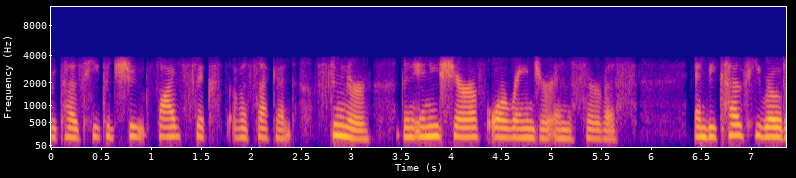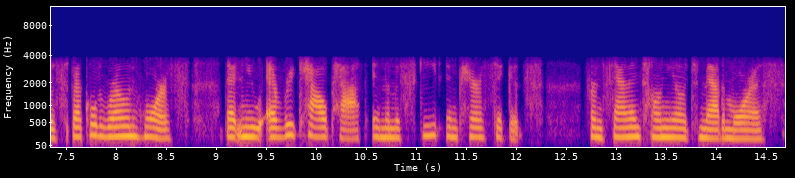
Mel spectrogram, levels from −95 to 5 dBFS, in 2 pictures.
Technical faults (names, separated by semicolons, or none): G.729 codec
